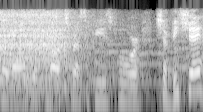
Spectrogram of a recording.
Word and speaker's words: ceviche: And we posted all those details along with Mark's recipes for ceviche.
